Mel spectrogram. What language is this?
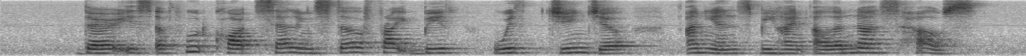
English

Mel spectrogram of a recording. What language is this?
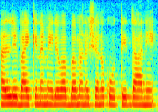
Kannada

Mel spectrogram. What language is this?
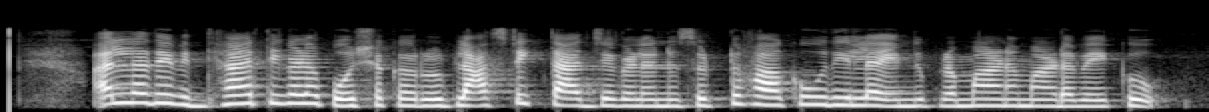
Kannada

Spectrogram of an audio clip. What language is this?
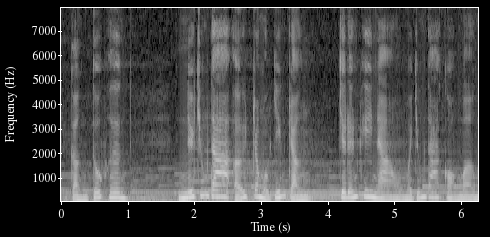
Vietnamese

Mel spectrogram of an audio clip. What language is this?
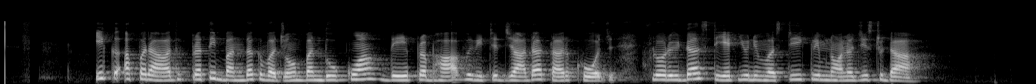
Punjabi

